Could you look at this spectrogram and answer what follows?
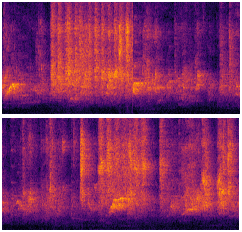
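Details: Budgerigars chirping in a dense, continuous chatter of squawky, buzzy high notes with brief sharp whistles, several birds overlapping with no clear pauses.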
